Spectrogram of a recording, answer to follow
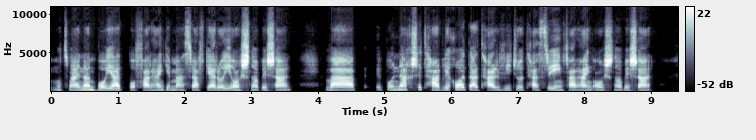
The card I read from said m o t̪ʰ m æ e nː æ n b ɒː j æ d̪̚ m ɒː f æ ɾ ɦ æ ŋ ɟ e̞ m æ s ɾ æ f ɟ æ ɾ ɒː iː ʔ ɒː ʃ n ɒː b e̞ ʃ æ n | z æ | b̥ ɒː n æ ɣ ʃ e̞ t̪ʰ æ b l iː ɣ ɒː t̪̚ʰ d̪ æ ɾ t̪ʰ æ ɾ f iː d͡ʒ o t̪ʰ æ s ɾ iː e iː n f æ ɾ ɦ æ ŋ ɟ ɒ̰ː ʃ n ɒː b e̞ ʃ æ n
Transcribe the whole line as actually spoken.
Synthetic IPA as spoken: m o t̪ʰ m æ e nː æ n b ɒː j æ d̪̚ b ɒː f æ ɾ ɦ æ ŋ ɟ e̞ m æ s ɾ æ f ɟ æ ɾ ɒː iː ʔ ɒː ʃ n ɒː b e̞ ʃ æ n | v æ | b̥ ɒː n æ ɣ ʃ e̞ t̪ʰ æ b l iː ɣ ɒː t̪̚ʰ d̪ æ ɾ t̪ʰ æ ɾ v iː d͡ʒ o t̪ʰ æ s ɾ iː e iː n f æ ɾ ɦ æ ŋ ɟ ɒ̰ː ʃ n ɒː b e̞ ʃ æ n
